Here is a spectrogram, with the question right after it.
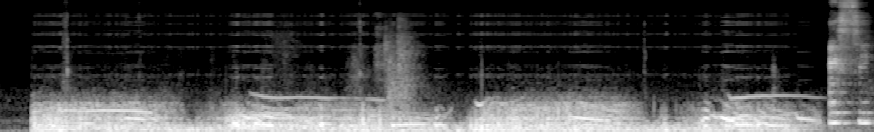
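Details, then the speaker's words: Simulated COPD patient in a student role-play, auscultated over the back while breathing on cue: rushing breaths with high, musical whistling across two breath cycles. The examiner reports rhonchi (wheezes/sibilant rhonchi), plus silent areas and crackles. "Donc lorsque je l'ausculte de vous, c'est un peu différent. Moi, ce que j'entends, là, dans le fond, c'est des ronchites."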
